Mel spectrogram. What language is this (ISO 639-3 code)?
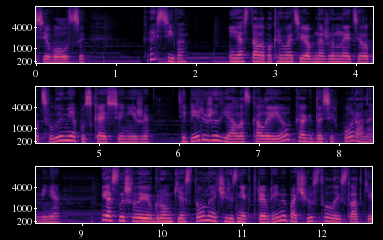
rus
